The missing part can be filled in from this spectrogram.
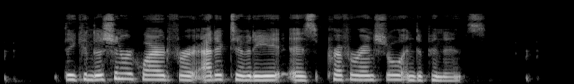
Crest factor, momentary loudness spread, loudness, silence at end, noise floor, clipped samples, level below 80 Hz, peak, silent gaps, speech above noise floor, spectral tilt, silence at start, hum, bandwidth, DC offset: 16 dB; 9 LU; -18 LUFS; 0.9 s; -51 dBFS; under 0.1%; -64 dBFS; -4 dBFS; none; 33 dB; -5 dB/octave; 0.65 s; none; 11.5 kHz; under 0.1%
